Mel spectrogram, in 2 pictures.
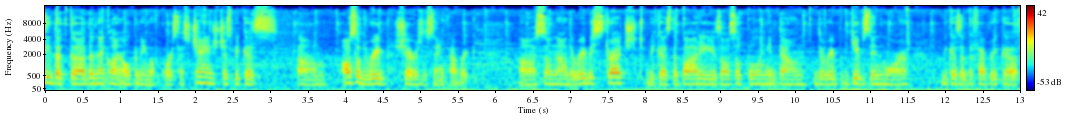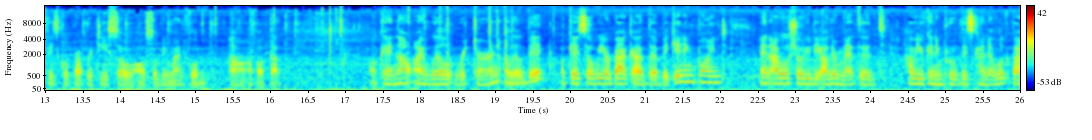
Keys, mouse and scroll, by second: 4.7 click, 19.1 ctrl+z.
